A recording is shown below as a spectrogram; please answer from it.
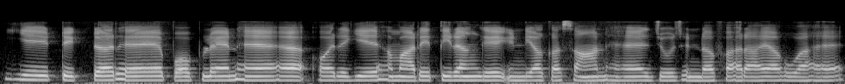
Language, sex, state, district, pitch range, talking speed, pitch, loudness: Hindi, female, Bihar, Muzaffarpur, 185-195 Hz, 135 wpm, 185 Hz, -15 LUFS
